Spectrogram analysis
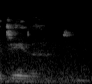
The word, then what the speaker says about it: Jena: With it, it's J-E-N-A, Gina. That's pronounced Jenna.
